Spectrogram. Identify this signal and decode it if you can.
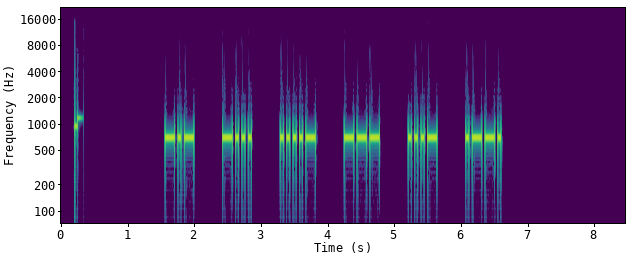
Morse code, heard as a keyed tone, about 25 wpm, spaced as for 14 wpm, 690 Hz. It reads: KB4OVP
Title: USA Call Signs - 6 Characters - 3x Character Spacing - 25wpm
